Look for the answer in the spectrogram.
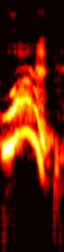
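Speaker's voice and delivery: high, loud alarmed answer; alarmed mom. Retold or imitated. Mother running in answering the scream, high and loud. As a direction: mom calling back in a panic. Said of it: "she was like".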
